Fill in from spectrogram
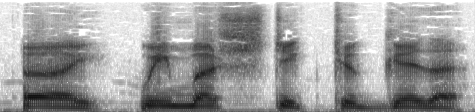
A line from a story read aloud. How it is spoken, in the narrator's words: growled Ugluk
